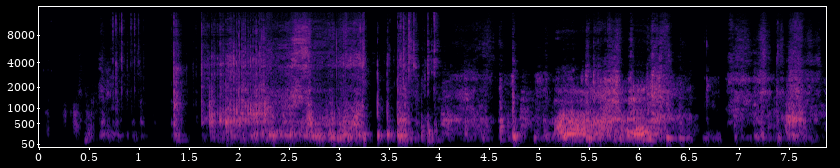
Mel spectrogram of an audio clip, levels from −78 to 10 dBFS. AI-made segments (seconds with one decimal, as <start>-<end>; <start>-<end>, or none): 6.0-6.6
